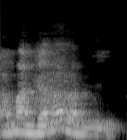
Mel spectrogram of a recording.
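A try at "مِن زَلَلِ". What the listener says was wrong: Bukan man, min. harusnya zala ya kalau muta'addi min zala. Kok ini zalala sih? Oh ya, min zalalil kodami.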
